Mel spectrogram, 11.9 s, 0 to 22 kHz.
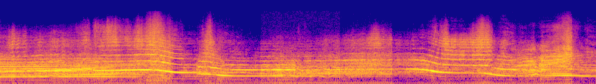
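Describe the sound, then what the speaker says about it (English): Honda V10 Formula 1 engine racing at the 1990 Brazilian Grand Prix at Interlagos, a loud high-pitched wail that rises and falls through gear changes as cars pass, sustained across the whole stretch with no talk. "Beautiful engine note that V10 Honda"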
